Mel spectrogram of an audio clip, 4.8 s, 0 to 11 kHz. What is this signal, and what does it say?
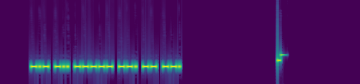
Morse code, heard as a keyed tone, about 44 wpm, 700 Hz. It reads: KD0GMG
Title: USA Call Signs - 6 Characters - 3x Character Spacing - 45wpm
